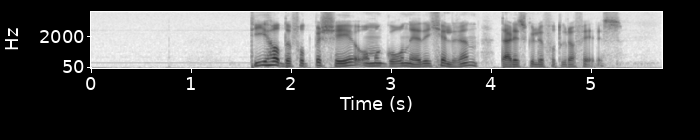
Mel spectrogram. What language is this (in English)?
Norwegian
